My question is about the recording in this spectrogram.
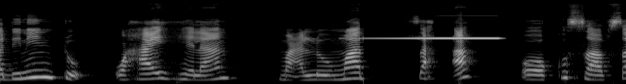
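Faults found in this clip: Loudspeaker feedback squeal, 3.39–5.06 s: 3.4 kHz tone swells over about a second to roughly 15 dB above speech. Mic-to-speaker loop gain exceeds unity at that frequency.

Compressed frames skipped at 3.63 s: jump of around 70 ms, a couple of 32 ms frames. Decoder dropped missing or damaged frames.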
